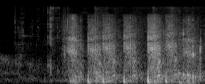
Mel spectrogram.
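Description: Close-up chewing of a crisp, breaded Dutch croquette-style snack: a quick run of crunches, about six a second, starting about half a second in.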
